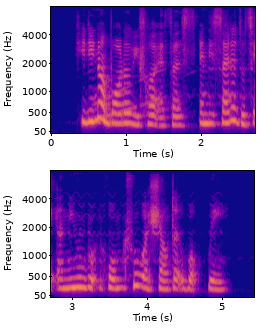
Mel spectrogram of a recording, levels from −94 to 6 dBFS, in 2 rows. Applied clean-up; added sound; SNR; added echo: neural mask model DeepFilterNet 3.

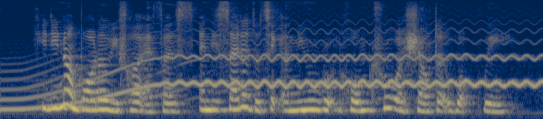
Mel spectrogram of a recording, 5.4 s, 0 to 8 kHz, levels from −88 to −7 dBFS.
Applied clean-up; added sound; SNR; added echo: none; Musical instrument; 7 dB; none.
